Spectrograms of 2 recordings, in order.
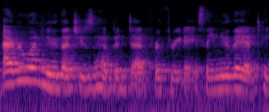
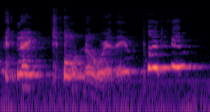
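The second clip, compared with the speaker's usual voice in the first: high, loud tearful woman's voice; Mary crying; 6 dB louder than usual. A narrator's reading. Mary cries to the angels, high and loud. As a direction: plead through tears, voice pitched up. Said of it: "Mary was standing outside of the tomb crying".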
